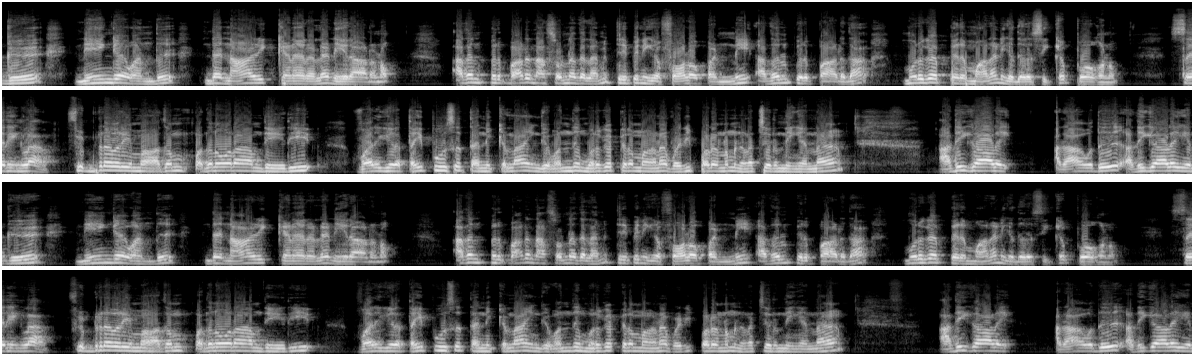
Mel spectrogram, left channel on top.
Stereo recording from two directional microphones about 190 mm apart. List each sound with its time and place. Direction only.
0.0 s a man's voice: 45° left (ahead or behind)
19.0 s a man's voice: 35° left (ahead or behind); by 23.8 s 50° left (ahead or behind)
